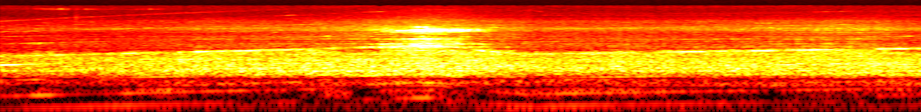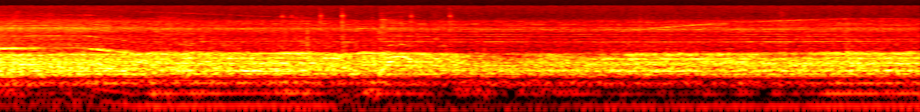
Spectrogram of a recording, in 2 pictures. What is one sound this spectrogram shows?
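A city bus drones and whines from inside as it drives along.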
